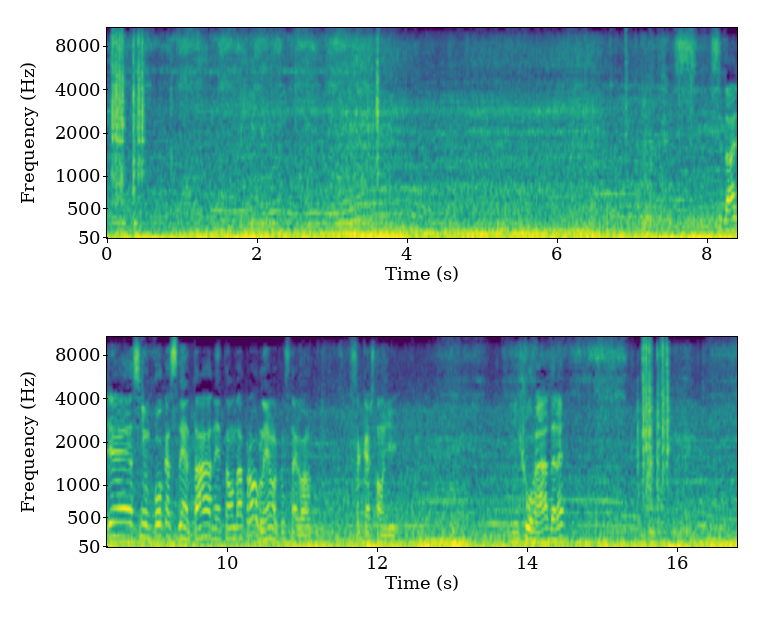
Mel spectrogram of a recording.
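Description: A heavy diesel engine rumbles steadily close by.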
